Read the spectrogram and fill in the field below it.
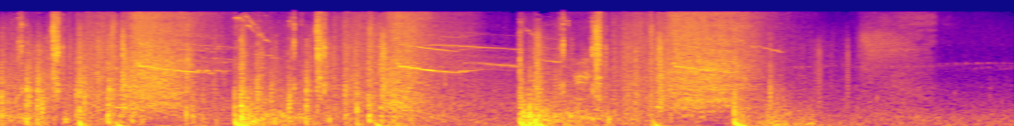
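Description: Heavy gunfire and explosions boom in quick bursts.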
